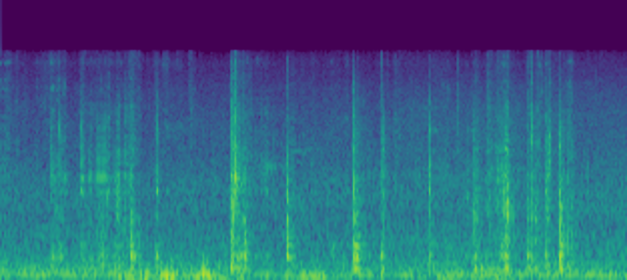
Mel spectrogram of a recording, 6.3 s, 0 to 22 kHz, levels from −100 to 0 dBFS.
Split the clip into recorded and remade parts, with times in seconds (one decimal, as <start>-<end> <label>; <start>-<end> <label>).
0.0-6.3 recorded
